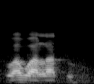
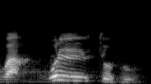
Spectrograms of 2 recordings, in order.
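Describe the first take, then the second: First: The word begins with 'wala', 'a' after both consonants. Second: The word begins with 'wul', no vowel after l. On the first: "fathah keduanya" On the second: "bidhamil wawi wa sukunil lam"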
